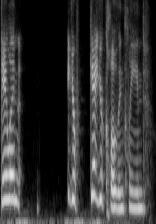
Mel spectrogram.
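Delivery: high yell, muffled as through door. Tabletop game scene, Leon calls to Galen through the door: Leon yelling through a door. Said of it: "Leon yells through the door".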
